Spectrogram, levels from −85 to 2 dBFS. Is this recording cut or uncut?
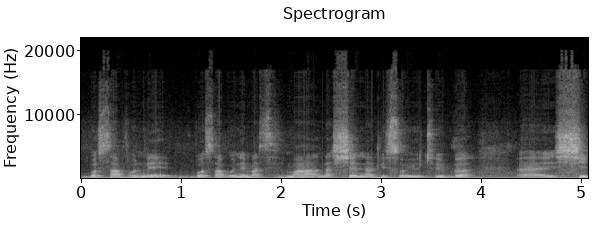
cut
